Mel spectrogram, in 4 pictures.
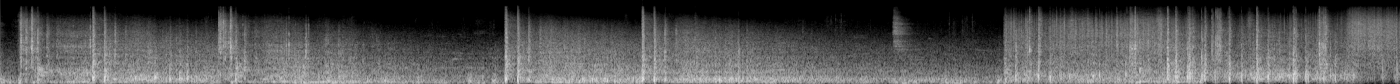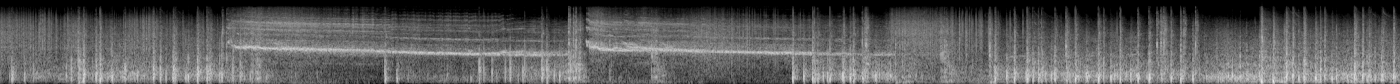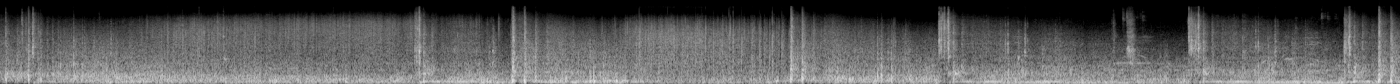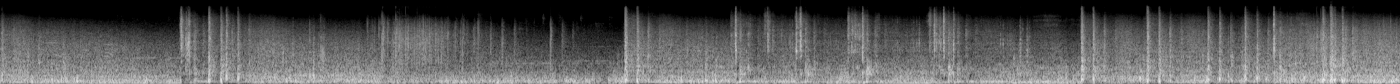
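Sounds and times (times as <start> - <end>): fireworks barrage and crackling: 0.0 - 56.0
fireworks whistles falling in pitch: 16.0 - 23.6.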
